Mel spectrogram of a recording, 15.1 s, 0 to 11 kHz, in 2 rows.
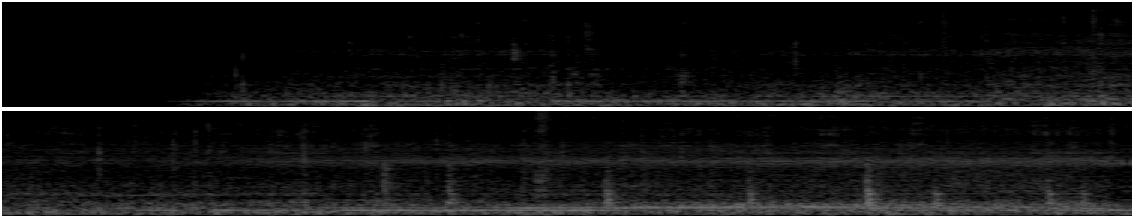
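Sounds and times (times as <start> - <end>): model train motor humming: 5.1 - 15.0
wheels clicking on track: 5.6 - 15.0.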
